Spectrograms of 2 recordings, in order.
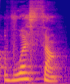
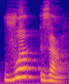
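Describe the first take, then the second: First: The middle consonant is a hissing s sound. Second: The middle consonant is a buzzing z sound. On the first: The speaker calls it wrong. "On ne dit pas voisin. Non, c'est incorrect" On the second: The speaker calls it right. "on dit voisin"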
